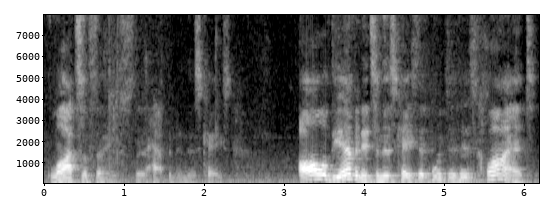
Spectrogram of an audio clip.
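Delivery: loud, forceful courtroom address; passionate closing argument. Acted. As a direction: drive it home to the jury. Prosecutor opens closing argument.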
